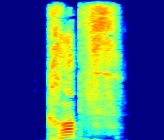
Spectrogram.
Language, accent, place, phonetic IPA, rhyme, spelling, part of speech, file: German, Germany, Berlin, [kʁɔp͡fs], -ɔp͡fs, Kropfs, noun, De-Kropfs.ogg
- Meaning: genitive singular of Kropf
